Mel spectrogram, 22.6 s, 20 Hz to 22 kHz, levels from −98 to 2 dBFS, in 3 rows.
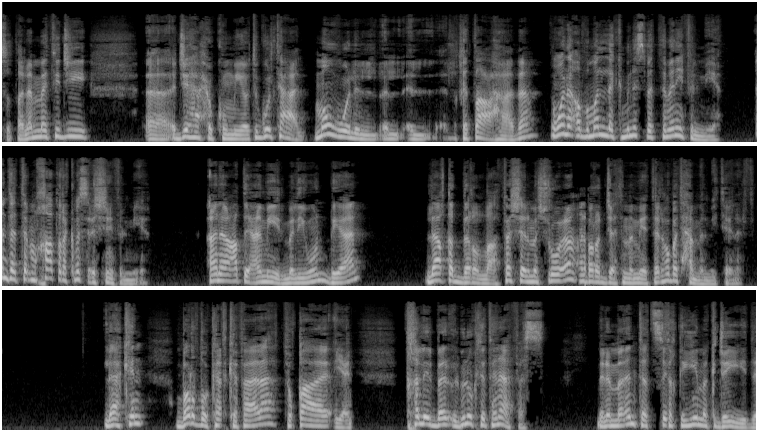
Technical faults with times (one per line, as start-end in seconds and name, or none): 13.24-13.38 compressed frames skipped
17.23-17.31 compressed frames skipped
18.53-18.60 compressed frames skipped
19.65-19.70 compressed frames skipped
21.69-21.75 compressed frames skipped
